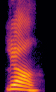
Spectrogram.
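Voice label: "liang3", Chinese; HSK; HSK2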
